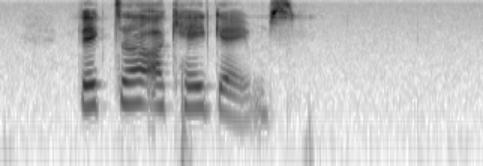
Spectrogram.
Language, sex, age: English, female, 21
